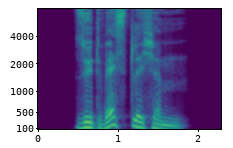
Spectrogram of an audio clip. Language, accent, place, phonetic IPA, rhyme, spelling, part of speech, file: German, Germany, Berlin, [zyːtˈvɛstlɪçm̩], -ɛstlɪçm̩, südwestlichem, adjective, De-südwestlichem.ogg
- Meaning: strong dative masculine/neuter singular of südwestlich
